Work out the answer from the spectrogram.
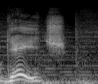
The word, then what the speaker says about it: gauge: But, but it's like but but why would you pronounce gage instead of gouch? It's g a u ga. Gouch. No gage.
